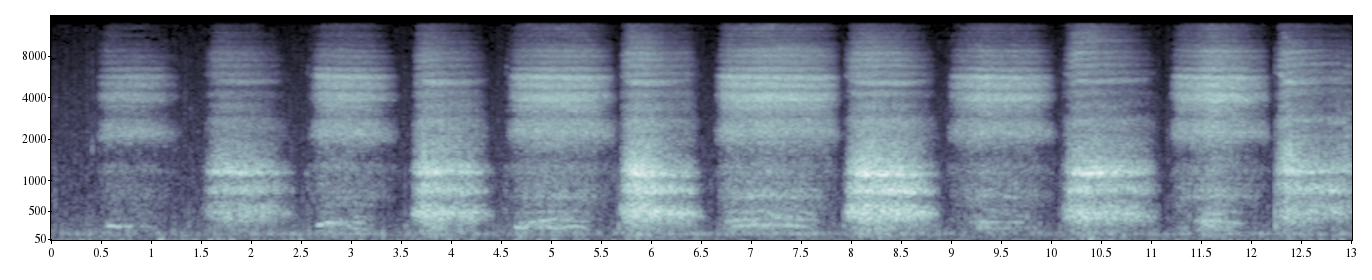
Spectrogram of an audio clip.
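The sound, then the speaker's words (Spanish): Deep, steady breaths drawn in and pushed out, about a dozen airy, breathy bursts in an even rhythm with no talking, as a man sitting in a bathroom with the tap running breathes with his eyes closed to calm a panic attack. “Así que fui, me senté, abrí la canilla, cerré los ojos y empecé a respirar.”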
